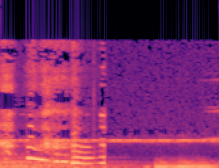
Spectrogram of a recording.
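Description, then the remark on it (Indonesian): A high, quavering wail rises and falls for about a second and a half, sounding like a woman crying out in pain, heard near the prayer room of a hospital on the way to the emergency ward, then breaks off into a steady electronic tone and low murmuring background. “Seperti tangisan wanita yang kesakitan.”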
